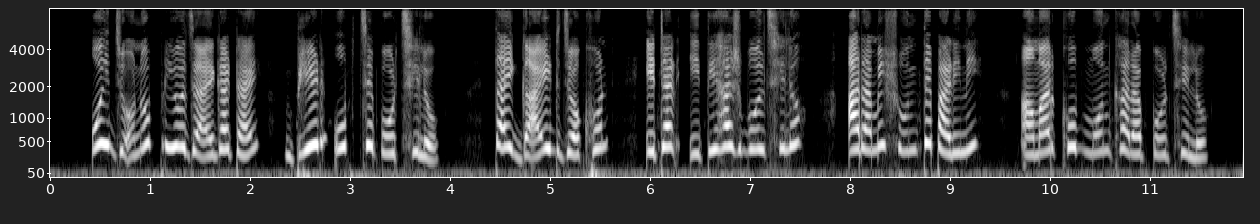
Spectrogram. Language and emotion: Bengali, sad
